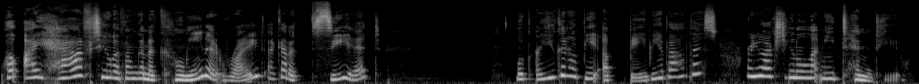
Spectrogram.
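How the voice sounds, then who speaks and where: A woman playing a gentle, rueful vampire bartender in an intimate ASMR roleplay, soft-spoken and hesitant, often dropping into a whisper. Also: sits high, big pitch swings, a little fast. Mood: mildly exasperated. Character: gentle, rueful female vampire bartender tending a wounded companion.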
